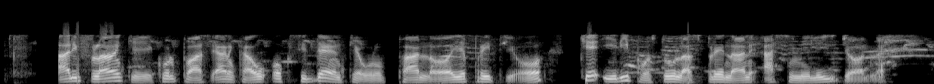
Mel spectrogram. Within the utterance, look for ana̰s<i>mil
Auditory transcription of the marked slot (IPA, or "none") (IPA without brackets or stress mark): i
